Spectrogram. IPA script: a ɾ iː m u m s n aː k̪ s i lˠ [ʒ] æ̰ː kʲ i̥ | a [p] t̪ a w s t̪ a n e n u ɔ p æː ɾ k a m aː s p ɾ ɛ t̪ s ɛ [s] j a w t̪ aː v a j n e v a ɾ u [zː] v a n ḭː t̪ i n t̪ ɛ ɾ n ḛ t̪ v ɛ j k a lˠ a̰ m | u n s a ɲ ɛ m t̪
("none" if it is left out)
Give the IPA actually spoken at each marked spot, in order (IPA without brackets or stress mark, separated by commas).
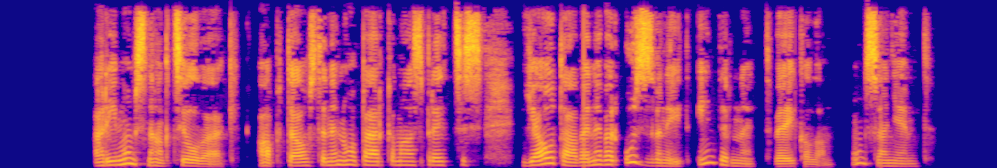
v, p, s, zː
